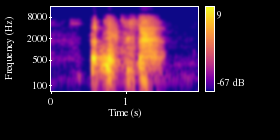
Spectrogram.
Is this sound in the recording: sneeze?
yes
